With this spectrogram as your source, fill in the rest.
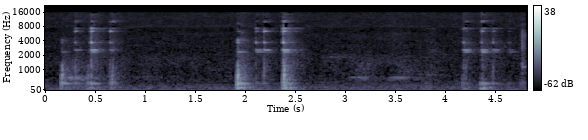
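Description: Long nails tap the outer wall of an empty, hollow white ceramic mug with gold lettering, standing on a wooden table. The taps come in three loose clusters of bright, glassy clinks with short ringing tones, separated by quiet pauses.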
